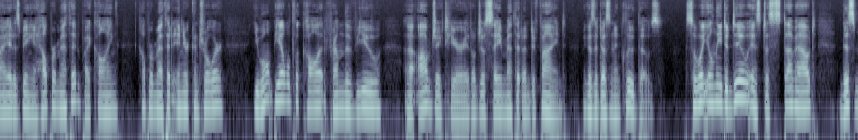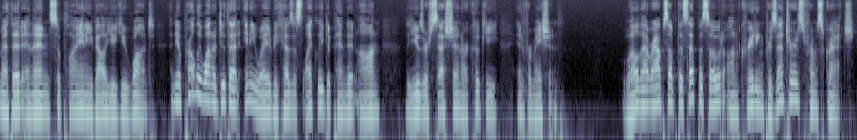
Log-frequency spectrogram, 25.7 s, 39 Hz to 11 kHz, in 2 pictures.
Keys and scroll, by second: 4.8 alt+Left, 5.7 alt+shift+Left, 8.0 super+Right.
